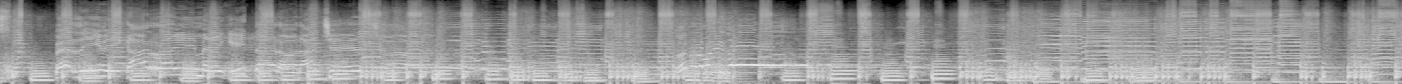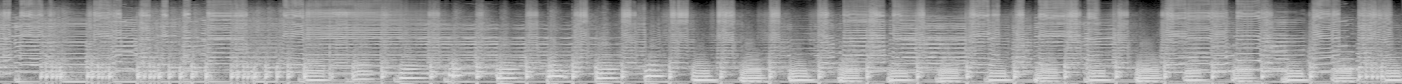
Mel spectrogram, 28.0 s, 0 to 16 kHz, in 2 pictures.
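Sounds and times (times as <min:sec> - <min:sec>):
drums steady beat: 0:00.0 - 0:28.0
trumpets and trombones melody: 0:00.0 - 0:28.0
tuba bass line: 0:00.0 - 0:28.0.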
